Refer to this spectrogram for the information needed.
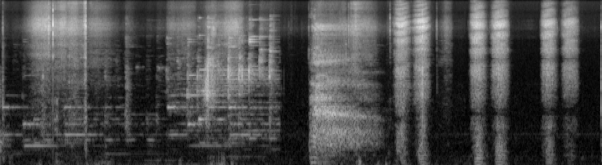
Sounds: Sniff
